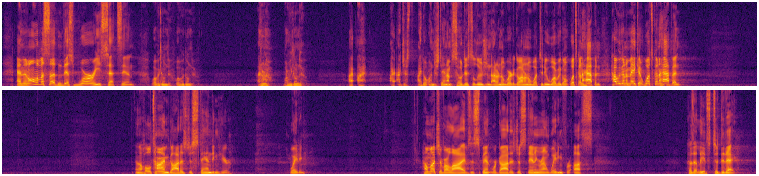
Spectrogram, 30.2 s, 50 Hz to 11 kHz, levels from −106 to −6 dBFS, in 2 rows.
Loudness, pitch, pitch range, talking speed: -21 LUFS, 145 Hz, 135-165 Hz, 205 wpm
